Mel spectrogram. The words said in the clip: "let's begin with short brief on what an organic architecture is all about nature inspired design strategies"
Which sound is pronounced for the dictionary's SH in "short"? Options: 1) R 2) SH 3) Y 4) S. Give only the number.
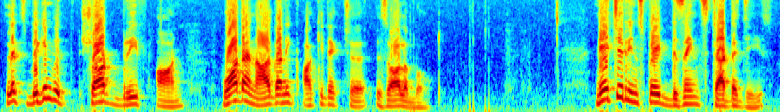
2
